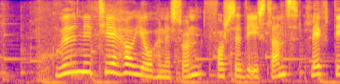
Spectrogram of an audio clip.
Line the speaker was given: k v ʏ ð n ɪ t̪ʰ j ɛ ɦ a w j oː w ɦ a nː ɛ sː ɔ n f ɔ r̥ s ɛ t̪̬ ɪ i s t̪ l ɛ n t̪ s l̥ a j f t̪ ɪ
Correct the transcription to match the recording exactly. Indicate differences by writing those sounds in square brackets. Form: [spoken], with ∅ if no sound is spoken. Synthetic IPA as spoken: k v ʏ ð n ɪ t̪ʰ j ɛ ɦ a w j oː w ɦ a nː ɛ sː ɔ n f ɔ r̥ s ɛ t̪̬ ɪ i s t̪ l [a] n t̪ s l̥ [e] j f t̪ ɪ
